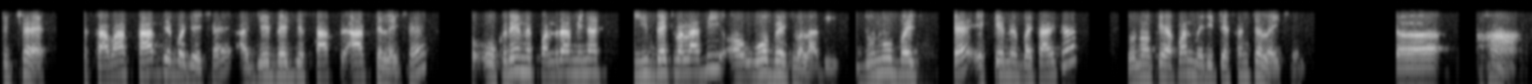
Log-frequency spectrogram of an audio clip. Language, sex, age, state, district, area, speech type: Maithili, male, 18-30, Bihar, Purnia, urban, conversation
